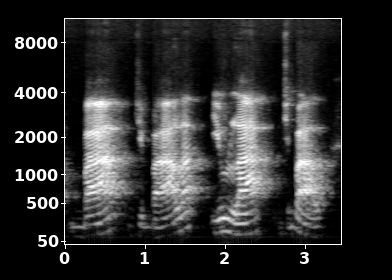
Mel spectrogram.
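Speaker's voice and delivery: slow, spelling out each syllable; slow, deliberate classroom pointing; slow syllable demo. Shown as a demonstration.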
